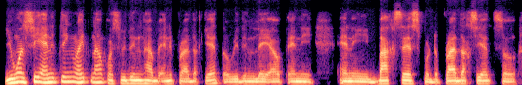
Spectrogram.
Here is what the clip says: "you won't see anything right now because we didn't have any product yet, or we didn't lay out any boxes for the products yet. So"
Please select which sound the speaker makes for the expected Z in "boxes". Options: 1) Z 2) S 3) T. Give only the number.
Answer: 2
